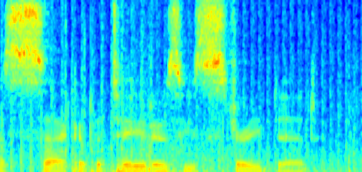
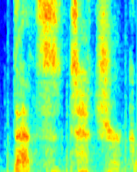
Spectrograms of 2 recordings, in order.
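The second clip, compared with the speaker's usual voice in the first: high loud startled call; shocked exclamation; 8 semitones higher, 6 dB louder than usual. Real, not acted. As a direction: blurt it in shock. Shocked after near miss.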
